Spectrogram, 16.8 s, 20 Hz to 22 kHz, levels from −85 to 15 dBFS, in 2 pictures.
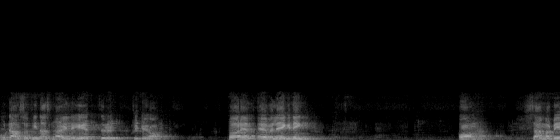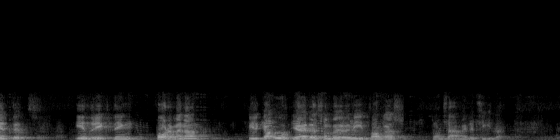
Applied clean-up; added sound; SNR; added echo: neural separator model SepFormer DNS4.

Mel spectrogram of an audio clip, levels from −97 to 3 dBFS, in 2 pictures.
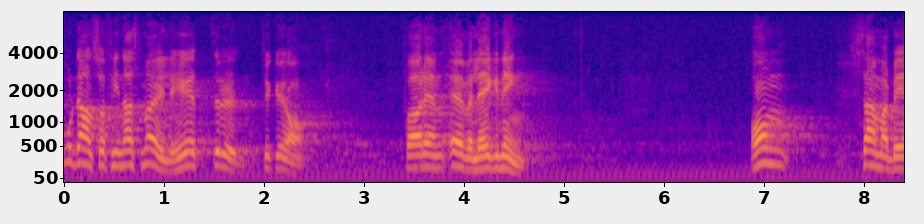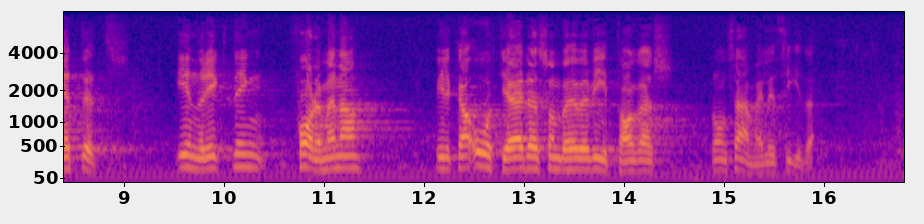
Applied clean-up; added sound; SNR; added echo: none; none; none; none.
